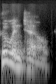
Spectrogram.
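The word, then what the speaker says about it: Junto: he did his thing in in and it's pronounced who in tow and his j-u-n-t-o and that was his style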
